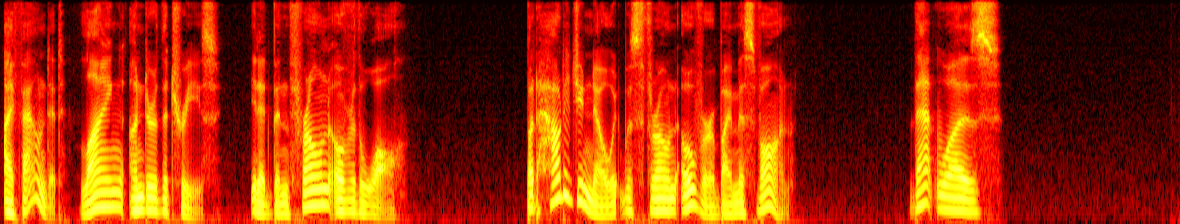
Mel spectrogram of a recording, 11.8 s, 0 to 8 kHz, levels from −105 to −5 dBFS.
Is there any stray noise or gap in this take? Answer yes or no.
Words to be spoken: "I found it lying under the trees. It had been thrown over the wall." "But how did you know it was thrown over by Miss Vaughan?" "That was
no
